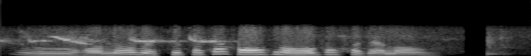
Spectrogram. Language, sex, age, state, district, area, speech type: Assamese, female, 30-45, Assam, Sivasagar, rural, conversation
